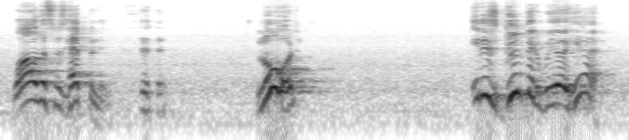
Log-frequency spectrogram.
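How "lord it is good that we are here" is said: very high voice, bursting with excitement. Reading the scripture where Peter speaks to Jesus, excited. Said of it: "you can hear the excitement in Peter's voice".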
